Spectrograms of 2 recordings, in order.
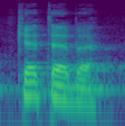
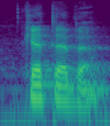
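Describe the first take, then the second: Both takes have the same delivery.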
